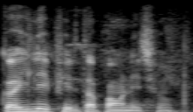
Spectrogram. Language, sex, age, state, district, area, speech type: Nepali, male, 45-60, West Bengal, Jalpaiguri, rural, read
